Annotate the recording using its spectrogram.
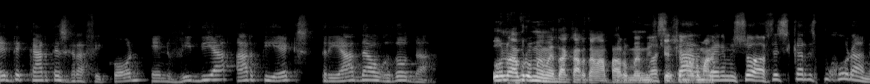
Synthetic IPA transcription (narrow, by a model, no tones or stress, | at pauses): end̪e̞kɐɾt̪e̞zɣɾɐfiko̞nenvid̪iɐɐɾt̪ie̞kst̪ɾiɐnd̪ɐoɣðo̞nd̪ɐ̰ | unɐvɾumemet̪ɐkɐɾt̪ɐnɐ̰pɐɾumemiɐseiskɐɾmɐpeɾimiso̞ɐft̪e̞si̥skɐɾt̪e̞spuxo̞ɾɐn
